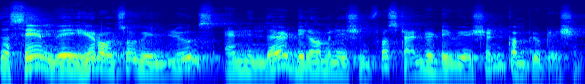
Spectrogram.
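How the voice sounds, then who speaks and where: A man with a Tamil Indian accent talks at a fairly quick pace. His pitch is fairly high, and there is audible room echo. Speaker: CA exam lecturer. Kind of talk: lecture. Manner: fast.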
